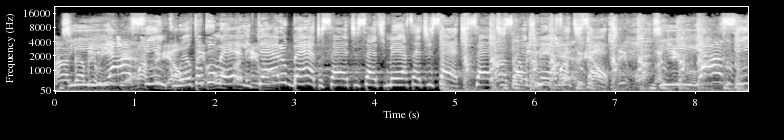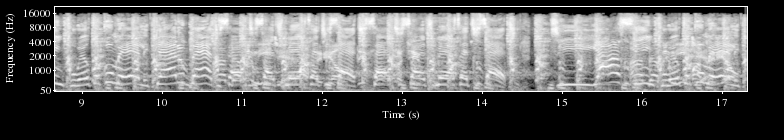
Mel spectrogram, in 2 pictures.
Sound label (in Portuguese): Jingle Politico Deputado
